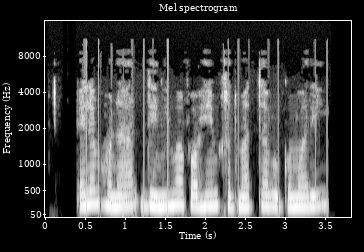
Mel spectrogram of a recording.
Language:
Pashto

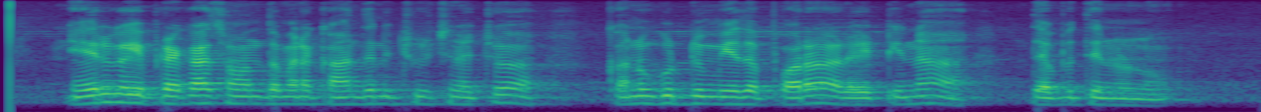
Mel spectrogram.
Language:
Telugu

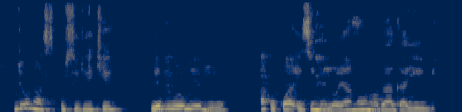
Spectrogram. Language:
Igbo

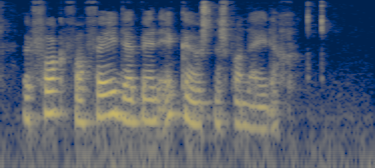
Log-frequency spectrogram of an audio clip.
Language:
Western Frisian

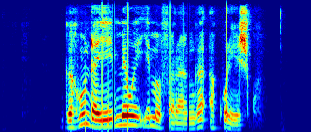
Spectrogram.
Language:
Kinyarwanda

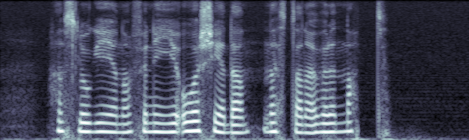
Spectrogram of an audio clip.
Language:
Swedish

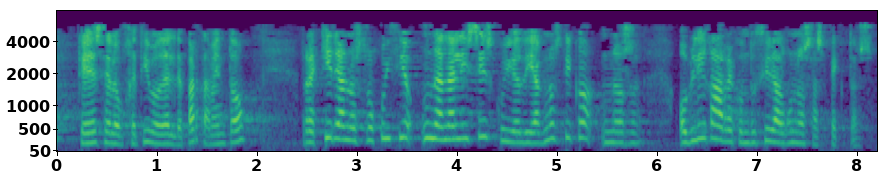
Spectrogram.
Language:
Spanish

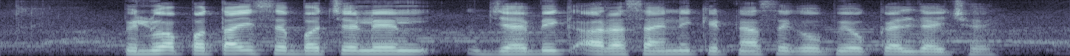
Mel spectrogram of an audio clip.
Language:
Magahi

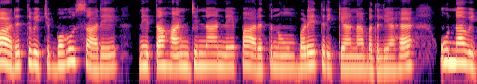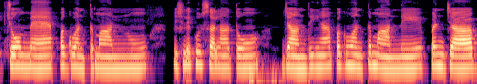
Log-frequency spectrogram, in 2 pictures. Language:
Punjabi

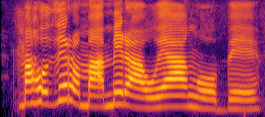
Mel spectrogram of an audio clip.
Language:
Kikuyu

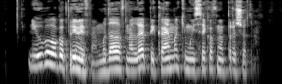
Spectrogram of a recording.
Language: Macedonian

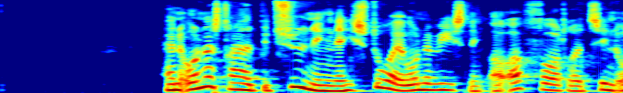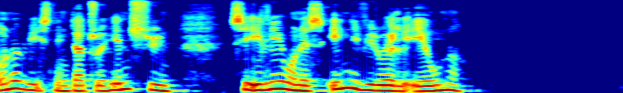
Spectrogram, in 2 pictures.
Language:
Danish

